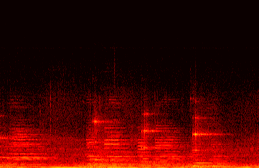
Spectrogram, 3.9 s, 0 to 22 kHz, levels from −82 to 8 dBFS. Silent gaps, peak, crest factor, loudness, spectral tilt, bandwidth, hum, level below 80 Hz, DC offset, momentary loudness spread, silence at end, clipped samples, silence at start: none; -14 dBFS; 16 dB; -31 LUFS; -5 dB/octave; 15 kHz; none; -40 dBFS; under 0.1%; 5 LU; 0 s; under 0.1%; 0 s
